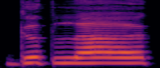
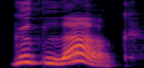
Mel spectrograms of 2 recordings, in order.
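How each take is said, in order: First: The pitch stays flat throughout. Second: The pitch rises and then falls. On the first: The speaker is uncertain and hesitant. "the level tone" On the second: The speaker is surprised and disbelieving. "the rise full tone"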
